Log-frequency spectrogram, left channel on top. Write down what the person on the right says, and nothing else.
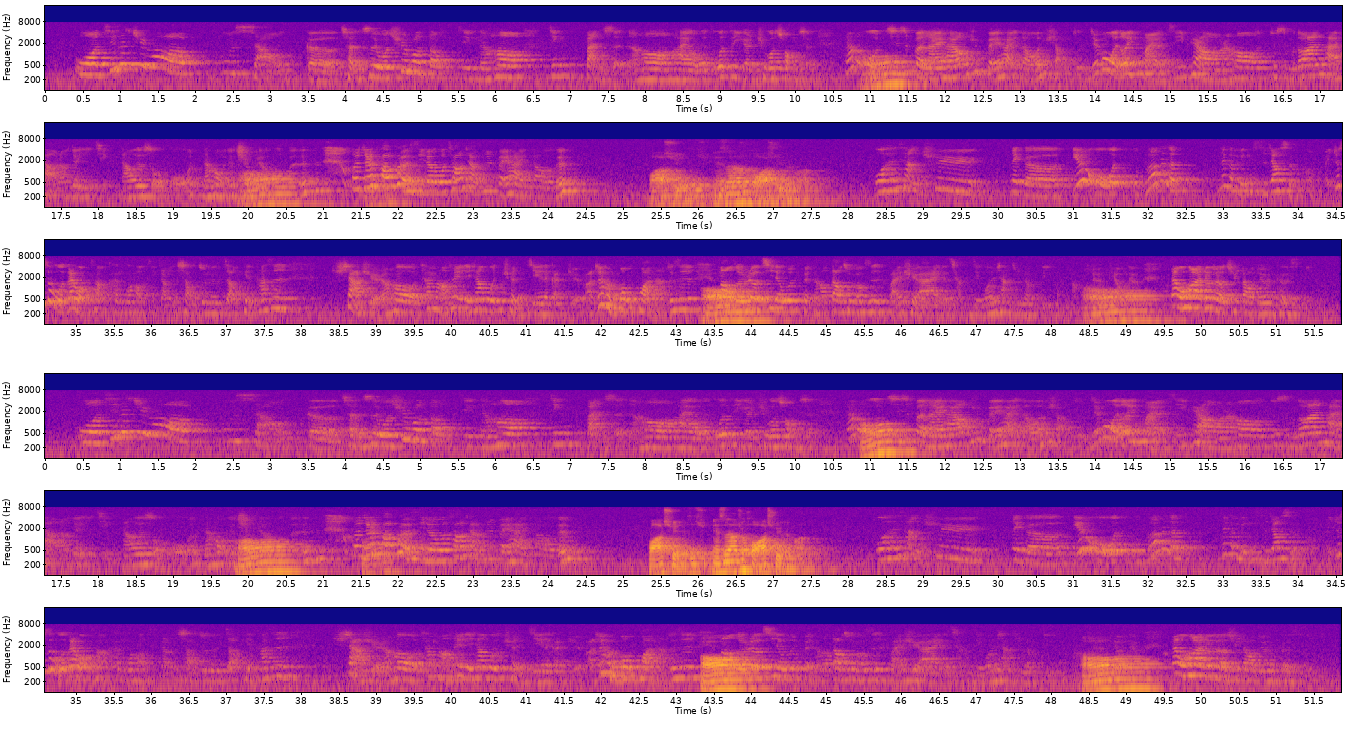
哦
哦
哦，
滑雪是去，你是要去滑雪吗？
哦
哦，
